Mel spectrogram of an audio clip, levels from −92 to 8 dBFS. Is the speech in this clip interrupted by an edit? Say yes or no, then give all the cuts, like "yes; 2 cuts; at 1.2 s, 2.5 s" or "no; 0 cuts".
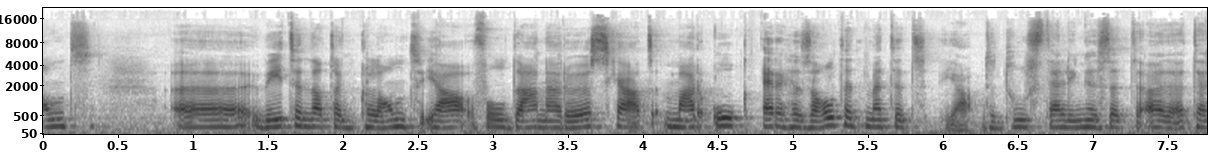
no; 0 cuts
